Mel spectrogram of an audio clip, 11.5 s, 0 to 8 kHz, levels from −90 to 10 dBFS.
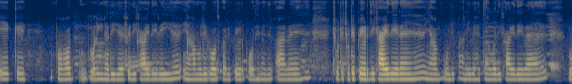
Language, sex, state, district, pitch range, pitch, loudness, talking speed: Hindi, female, Maharashtra, Dhule, 185-195 Hz, 185 Hz, -23 LUFS, 180 wpm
